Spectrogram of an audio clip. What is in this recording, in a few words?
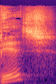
"bitch", expletives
